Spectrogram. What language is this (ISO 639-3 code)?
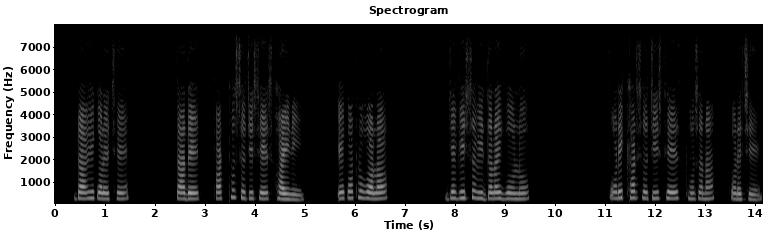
ben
